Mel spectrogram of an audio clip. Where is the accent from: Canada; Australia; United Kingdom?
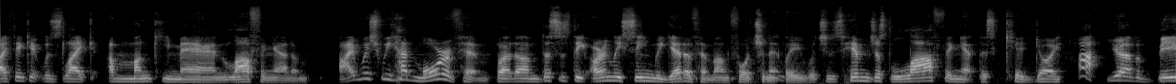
Australia; Yeah, we're Australian.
